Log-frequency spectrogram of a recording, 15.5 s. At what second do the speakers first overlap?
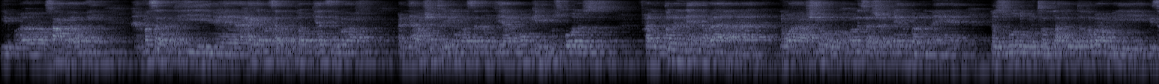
none

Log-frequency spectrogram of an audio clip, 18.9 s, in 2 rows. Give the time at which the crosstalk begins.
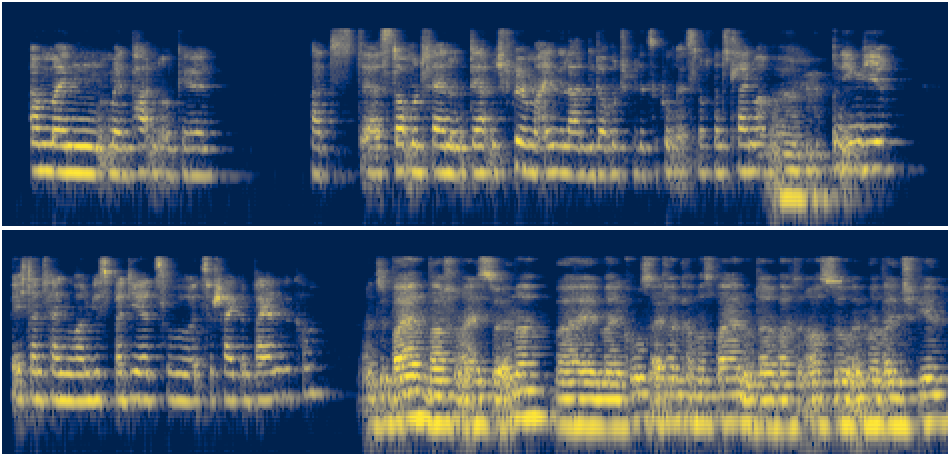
none

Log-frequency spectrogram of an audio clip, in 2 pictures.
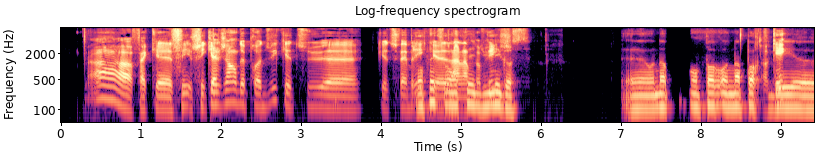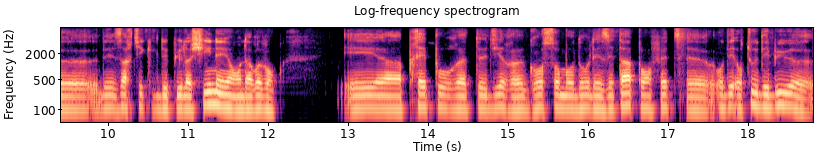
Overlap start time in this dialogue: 4 s

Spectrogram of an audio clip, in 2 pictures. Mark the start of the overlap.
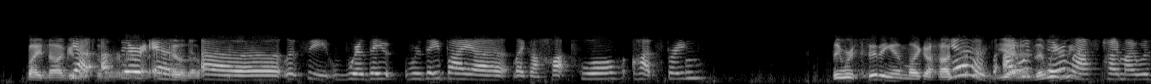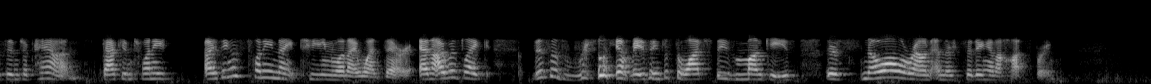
1 s

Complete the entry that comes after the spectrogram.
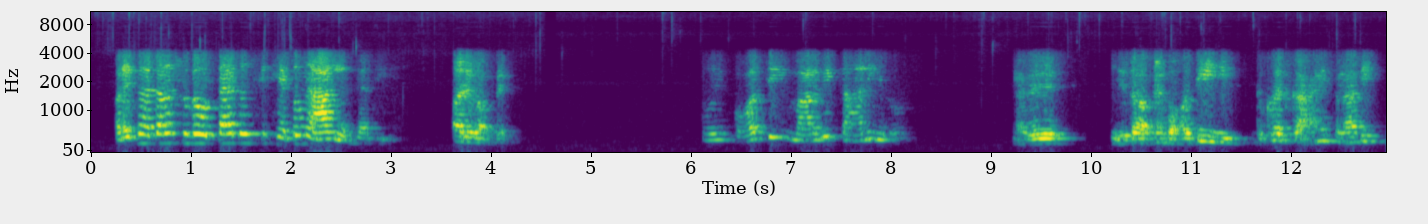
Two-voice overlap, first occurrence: none

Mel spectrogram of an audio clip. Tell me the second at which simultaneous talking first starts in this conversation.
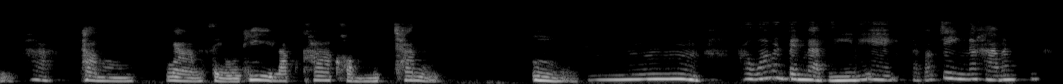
none

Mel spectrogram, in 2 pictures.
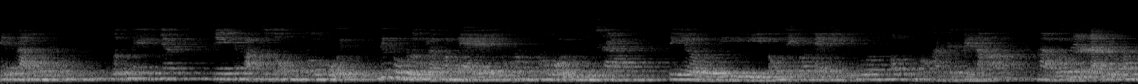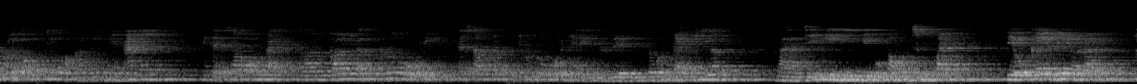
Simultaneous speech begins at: none

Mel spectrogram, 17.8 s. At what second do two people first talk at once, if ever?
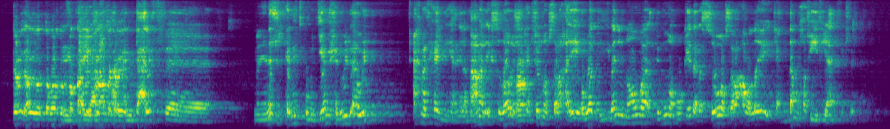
1 s

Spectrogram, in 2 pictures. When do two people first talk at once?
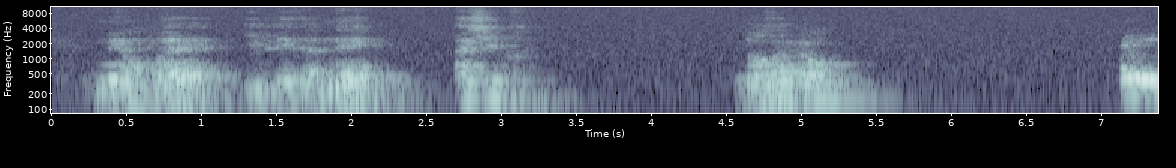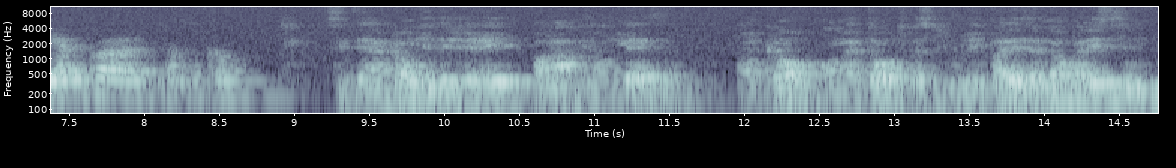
none

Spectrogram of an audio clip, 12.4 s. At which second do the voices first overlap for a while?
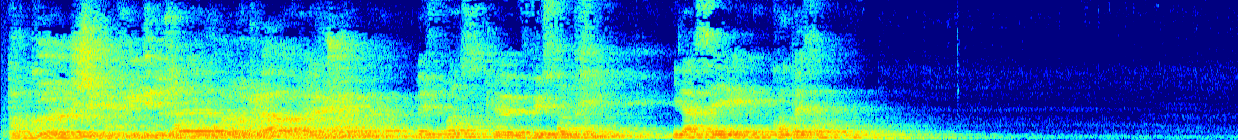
2 s

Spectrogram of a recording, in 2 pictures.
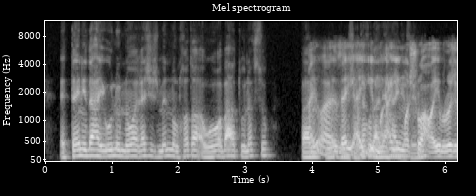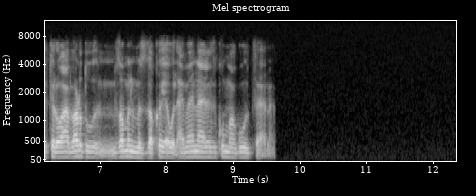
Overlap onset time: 4 s

